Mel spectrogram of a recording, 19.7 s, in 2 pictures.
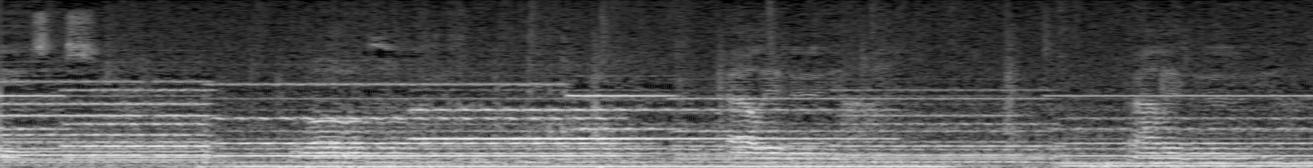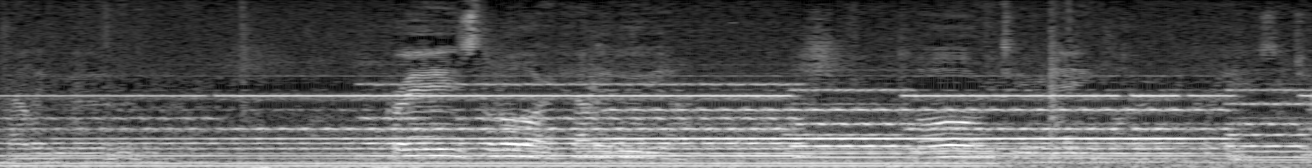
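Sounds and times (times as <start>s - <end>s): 
worship organ prelude: 0.0s - 19.6s.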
